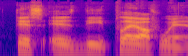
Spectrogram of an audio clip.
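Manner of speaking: mechanical, robot-like machine voice. Mocking own earlier delivery of the final score: robot-like voice. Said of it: "like a robot or something".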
